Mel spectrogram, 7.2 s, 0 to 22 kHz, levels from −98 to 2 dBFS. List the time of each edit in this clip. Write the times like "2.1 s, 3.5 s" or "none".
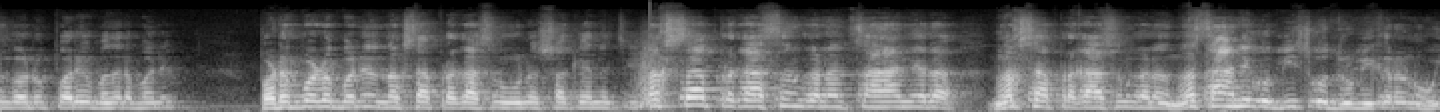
3.2 s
